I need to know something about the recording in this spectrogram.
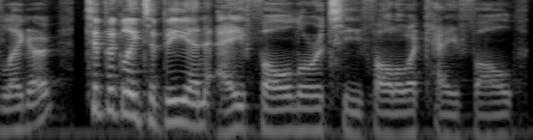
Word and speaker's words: AFOL: to the next term typically all Lego acronyms are said as words and not as the individual letters so for example it's pronounced a foal not a fol but again say it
